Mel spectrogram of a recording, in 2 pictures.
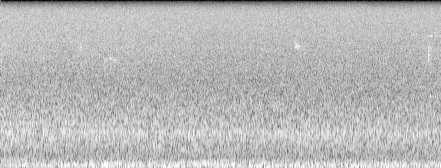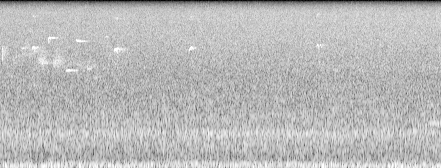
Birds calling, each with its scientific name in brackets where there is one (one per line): Song Sparrow (Melospiza melodia)
Downy Woodpecker (Dryobates pubescens)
